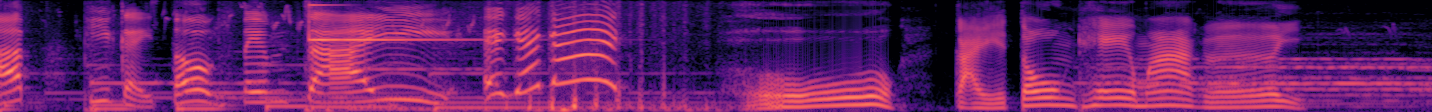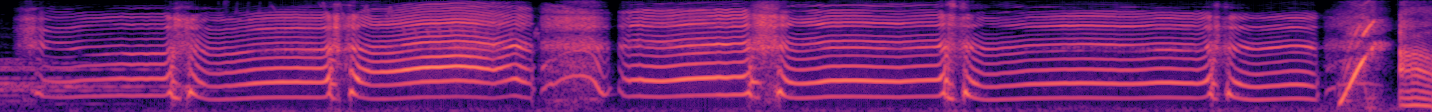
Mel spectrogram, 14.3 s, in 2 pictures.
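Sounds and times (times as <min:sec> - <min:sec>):
speech: 0:00.0 - 0:06.6, 0:07.2 - 0:08.2
child crying loudly: 0:07.3 - 0:14.3.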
